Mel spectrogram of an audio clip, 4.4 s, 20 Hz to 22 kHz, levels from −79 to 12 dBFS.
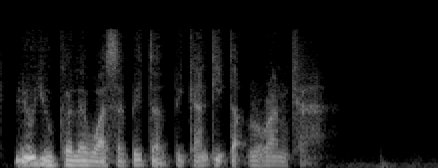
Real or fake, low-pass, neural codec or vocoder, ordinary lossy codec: fake; 10.8 kHz; codec, 16 kHz in and 24 kHz out, 0.4 kbps, LongCat-Audio-Codec, fine tuned four codebook decoder; MP3, 48 kbps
